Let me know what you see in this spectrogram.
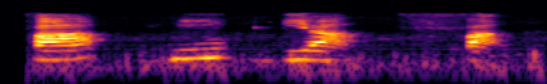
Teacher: Tenemos también sonidos labiodental un sonido labiodental uno nada más que es la f · Labiodental, labio inferior, dientes superiores.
